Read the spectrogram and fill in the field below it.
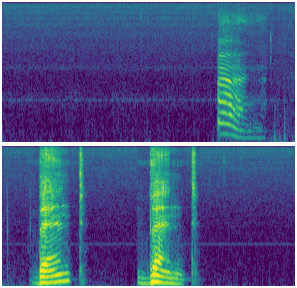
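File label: "burn", irregular verbs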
